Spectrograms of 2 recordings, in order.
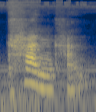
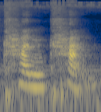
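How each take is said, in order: First: The second syllable is unstressed. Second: The second syllable is stressed. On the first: The speaker calls it right. "the repeated verbs" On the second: The speaker calls it wrong. "instead of"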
